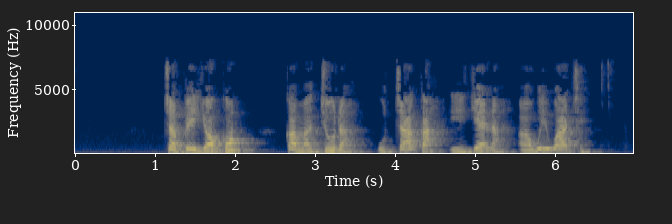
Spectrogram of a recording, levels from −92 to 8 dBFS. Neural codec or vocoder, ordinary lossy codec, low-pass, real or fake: none; MP3, 32 kbps; 7.2 kHz; real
